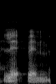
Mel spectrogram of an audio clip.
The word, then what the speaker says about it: Litvin: By Steve Chandler and Rich it's either Litvin or, yeah, Litvin, that's how you say it.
